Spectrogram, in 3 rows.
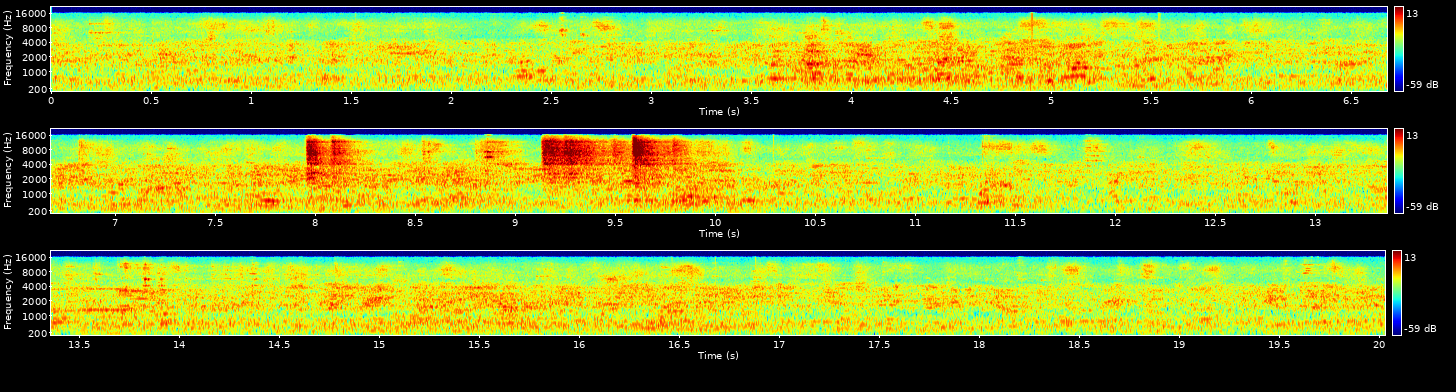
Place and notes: The sound level gradually builds as a big corporate lunch room fills up. What begins as individual diners morphs into an amorphous sea of white noise, a comforting wash of undifferentiated humanity.
Major elements:
* Patter
* Dishes, glasses and silverware
* Chairs and trays
* Ice dispenser
* Microwave ovens
* A cellphone
* One diner realizes she's being recorded
King County, Washington, United States of America, 26 October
